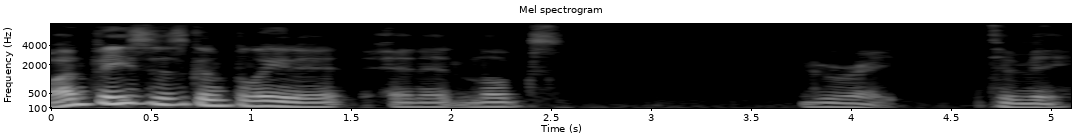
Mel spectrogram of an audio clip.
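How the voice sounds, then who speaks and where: A man's dark, mellow, somewhat breathy voice of medium pitch, very slow, with lively intonation. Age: 70s. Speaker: upholsterer. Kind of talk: casual workshop talk to camera. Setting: home upholstery shop.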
